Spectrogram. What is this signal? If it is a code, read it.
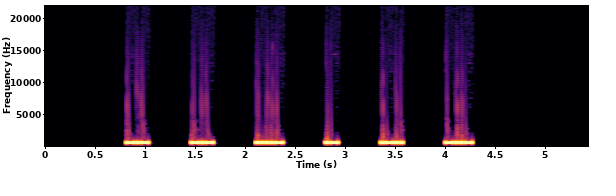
Morse code, heard as a keyed tone, about 53 wpm, spaced as for 17 wpm, 700 Hz. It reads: KK4ALX
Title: USA Call Signs - 6 Characters - 6x Character Spacing - 50wpm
